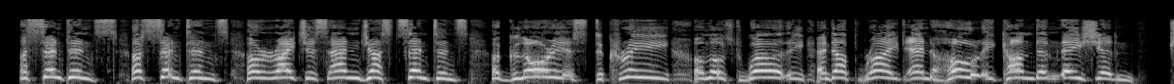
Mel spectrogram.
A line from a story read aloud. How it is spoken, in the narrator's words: shouted the Pest family all together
